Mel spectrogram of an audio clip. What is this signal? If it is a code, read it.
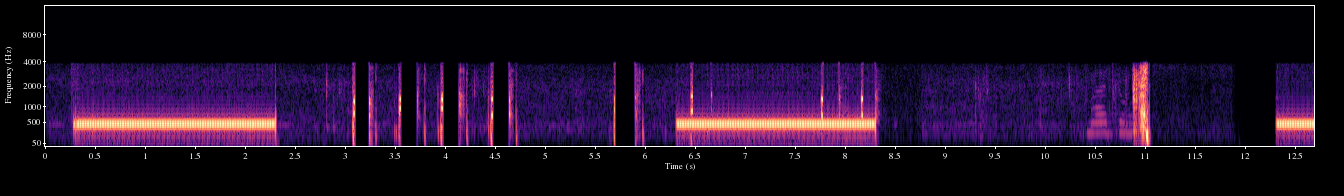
Ringback tone (North America), 440 + 480 Hz, with speech.
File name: rg-1600-unknown- - - .7000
